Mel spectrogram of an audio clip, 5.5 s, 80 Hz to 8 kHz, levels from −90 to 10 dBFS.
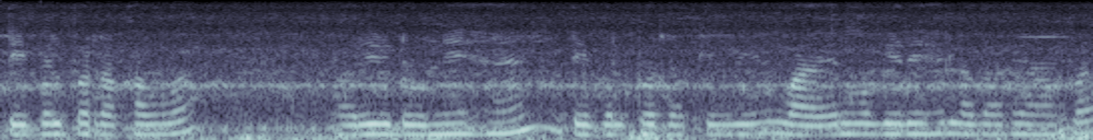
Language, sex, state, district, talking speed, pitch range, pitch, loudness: Hindi, male, Maharashtra, Gondia, 195 wpm, 205-215 Hz, 210 Hz, -15 LUFS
